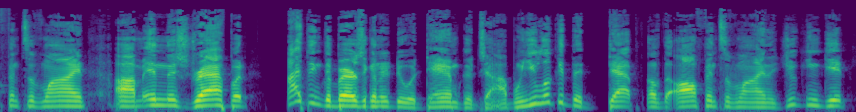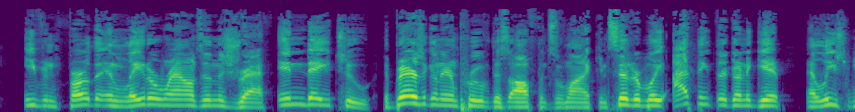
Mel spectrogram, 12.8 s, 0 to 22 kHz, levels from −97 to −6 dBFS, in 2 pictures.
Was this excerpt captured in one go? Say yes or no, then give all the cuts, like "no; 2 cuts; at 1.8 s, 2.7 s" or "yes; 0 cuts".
yes; 0 cuts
